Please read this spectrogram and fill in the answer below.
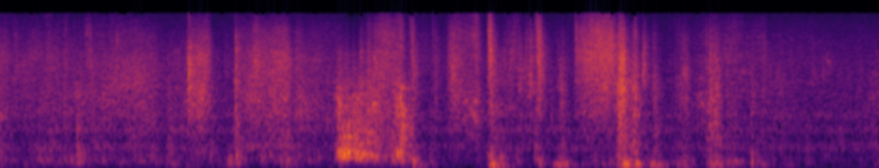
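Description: Irregular scuffs, bumps and thuds of a person crawling across a stage floor and climbing onto a bench, the louder knocks clustered about five seconds in and again near nine seconds.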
